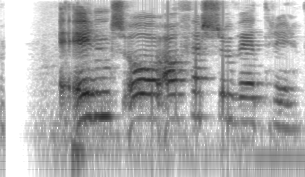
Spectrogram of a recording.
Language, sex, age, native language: Icelandic, male, 10, Icelandic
